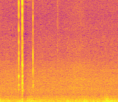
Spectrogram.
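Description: Wind buffeting the microphone in a steady low rumble, with a quick cluster of a few sharp clicks about half a second in.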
